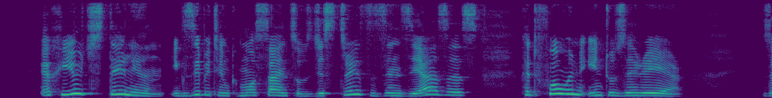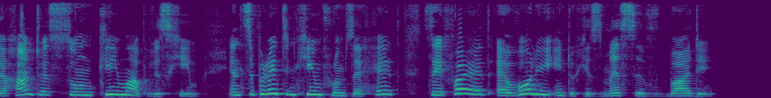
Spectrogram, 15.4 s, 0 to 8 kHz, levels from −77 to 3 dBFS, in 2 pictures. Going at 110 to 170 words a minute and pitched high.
Yes: average, 145 wpm; very high, 265 Hz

